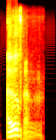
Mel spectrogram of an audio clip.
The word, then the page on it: ovum: British English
